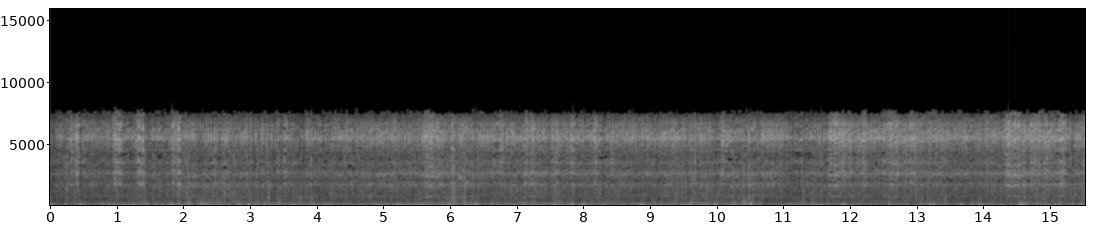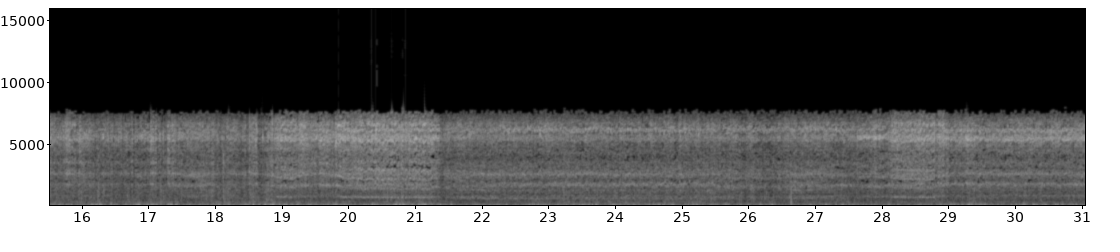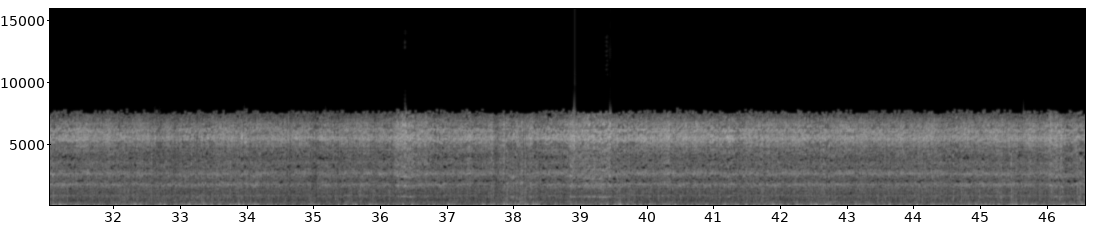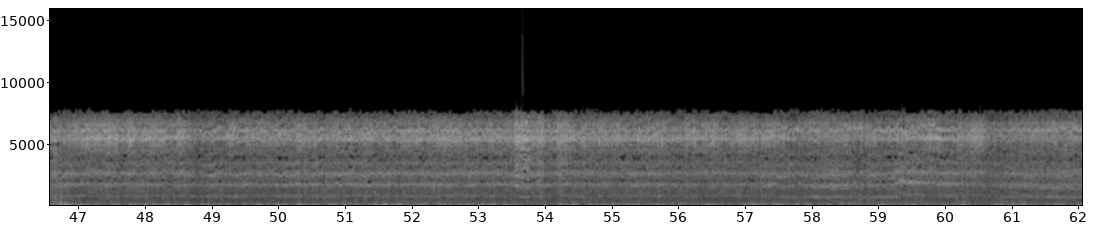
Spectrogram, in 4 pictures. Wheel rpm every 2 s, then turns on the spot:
230, 230, 230, 230, 230, 230, 230, 230, 230, 220, 210, 190, 200, 210, 220, 230, 230, 230, 230, 230, 230, 230, 230, 230, 230, 240, 230, 230, 230, 220, 230.
none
